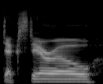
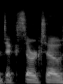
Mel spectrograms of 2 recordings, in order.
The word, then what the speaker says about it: Dexerto: Um but you know he was at Dextero um or Dexerto, sorry I always mispronounced that.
